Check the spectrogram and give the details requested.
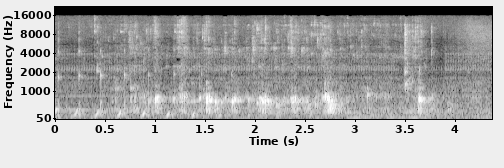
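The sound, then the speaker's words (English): About 3 ounces of deep golden wine is poured into a glass in a steady, gurgling stream with small splashy glugs, fairly quiet, with no talking over it. “Anyway, so cheers to you and let's go ahead and pour.”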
